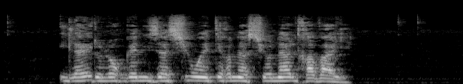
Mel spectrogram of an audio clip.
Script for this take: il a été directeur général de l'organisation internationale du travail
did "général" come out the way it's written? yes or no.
no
